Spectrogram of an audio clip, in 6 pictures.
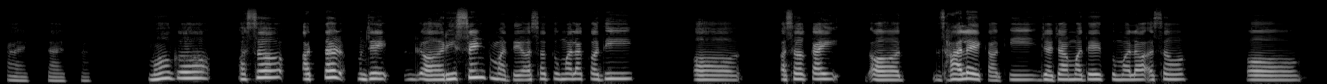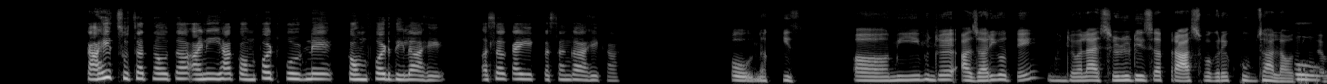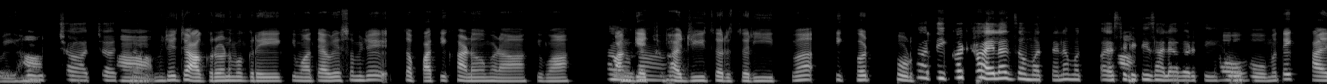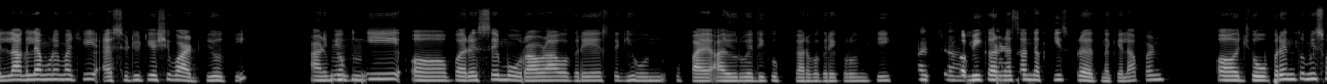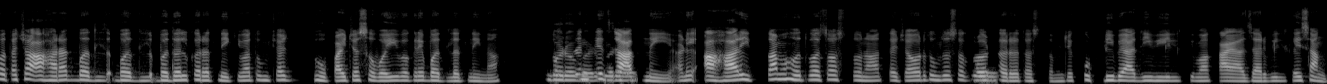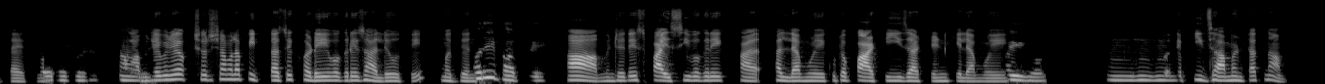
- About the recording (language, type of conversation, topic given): Marathi, podcast, तुझा आवडता दिलासा देणारा पदार्थ कोणता आहे आणि तो तुला का आवडतो?
- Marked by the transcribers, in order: static; distorted speech; other background noise; tapping; in English: "अटेंड"; unintelligible speech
